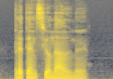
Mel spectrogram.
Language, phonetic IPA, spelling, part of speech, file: Polish, [ˌprɛtɛ̃w̃sʲjɔ̃ˈnalnɨ], pretensjonalny, adjective, Pl-pretensjonalny.ogg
